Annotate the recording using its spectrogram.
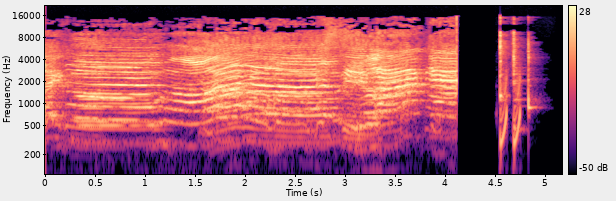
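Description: Young men and a young woman sing and call out together with animation, close by.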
